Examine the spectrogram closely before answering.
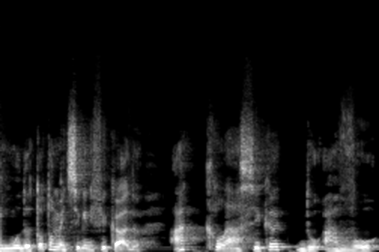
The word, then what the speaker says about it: avô: do avô e avó quando eu falo avô em português eu tô falando do pai do meu pai ok homem OK avô o o como fala avó é a mulher amanhã na minha mãe e minha avó a pronúncia no final desse o é muito diferente em português qualquer brasileiro sabe a diferença mas a galera tá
